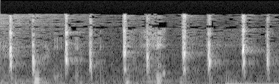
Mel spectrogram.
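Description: A person mimics a horse's hoofbeats with the mouth: a quick, regular clip-clop of many sharp tongue clicks, heard alone and evenly spaced.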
